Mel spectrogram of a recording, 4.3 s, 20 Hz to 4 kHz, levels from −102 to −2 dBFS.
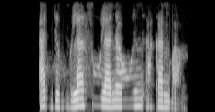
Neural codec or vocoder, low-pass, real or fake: none; 3.6 kHz; real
